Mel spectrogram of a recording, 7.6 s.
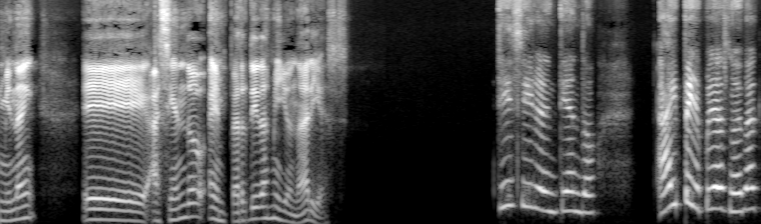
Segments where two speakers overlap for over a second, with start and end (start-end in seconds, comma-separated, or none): none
